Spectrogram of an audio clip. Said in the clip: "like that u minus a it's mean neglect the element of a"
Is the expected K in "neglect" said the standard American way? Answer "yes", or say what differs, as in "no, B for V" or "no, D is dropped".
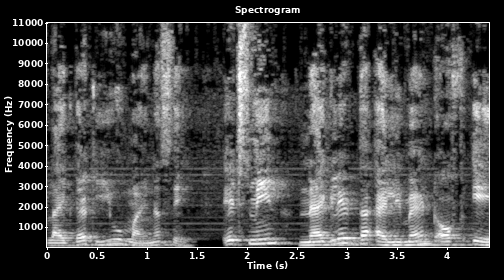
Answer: no, K is dropped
